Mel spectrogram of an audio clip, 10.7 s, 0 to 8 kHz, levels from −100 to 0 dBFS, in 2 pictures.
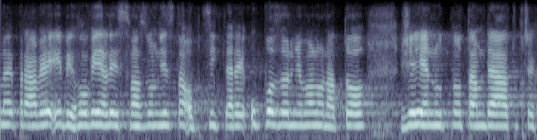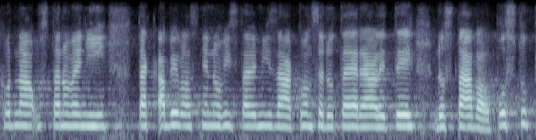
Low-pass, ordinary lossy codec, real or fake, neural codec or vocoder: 7.2 kHz; Opus, 16 kbps; real; none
